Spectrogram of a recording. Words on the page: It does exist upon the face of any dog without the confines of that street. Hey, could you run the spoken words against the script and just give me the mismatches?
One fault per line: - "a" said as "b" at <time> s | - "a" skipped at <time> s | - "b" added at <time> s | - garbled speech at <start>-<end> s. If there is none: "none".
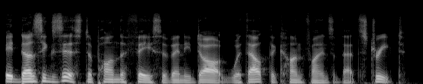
none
